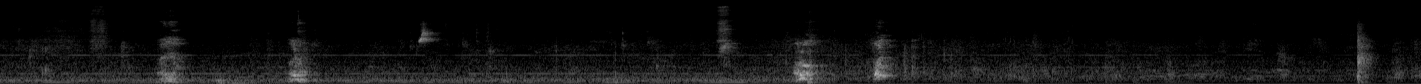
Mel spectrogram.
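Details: A red Staffordshire Bull Terrier puppy gives short, sharp yips and small barks at irregular intervals.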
